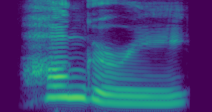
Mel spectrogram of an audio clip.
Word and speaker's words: Hungary: people who lived here if you listen carefully the two words are pronounced slightly differently Hungary and hungry of course Hungary has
